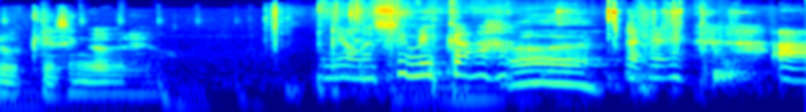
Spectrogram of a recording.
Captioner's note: in Korean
